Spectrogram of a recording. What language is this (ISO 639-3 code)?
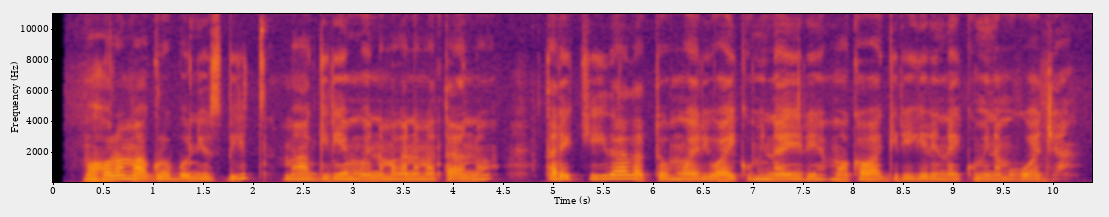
kik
